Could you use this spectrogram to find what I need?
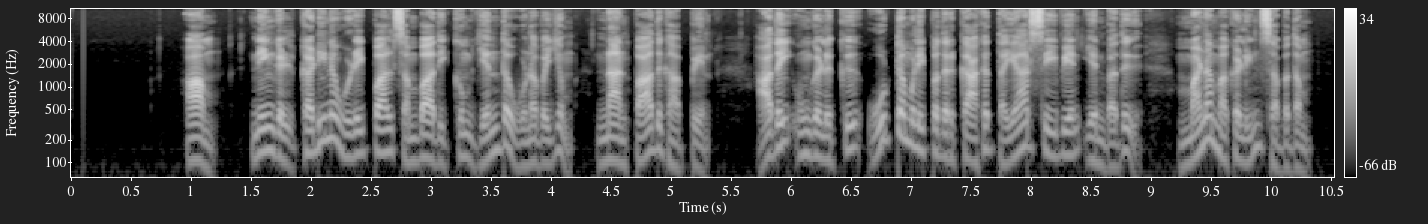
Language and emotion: Tamil, neutral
